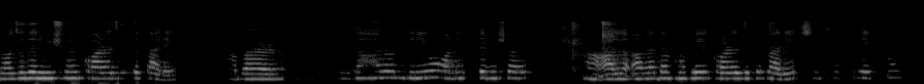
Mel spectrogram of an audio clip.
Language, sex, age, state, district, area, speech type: Bengali, female, 18-30, West Bengal, Purulia, urban, spontaneous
